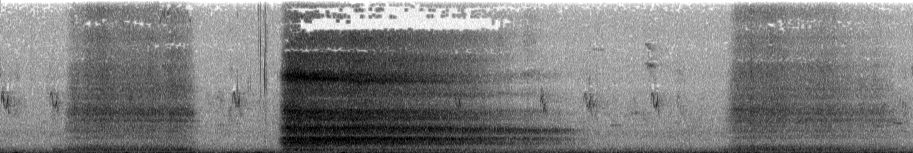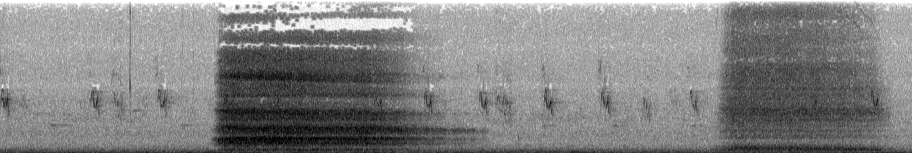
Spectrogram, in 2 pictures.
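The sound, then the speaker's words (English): Deep belly breaths during a guided breathwork meditation, drawn slowly in and let out fully: several airy, hissing breath cycles with long, louder exhales and softer inhales, separated by quiet pauses and with no talking. “take three deep breaths into your belly, filling up your sides and exhaling out all the way.”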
